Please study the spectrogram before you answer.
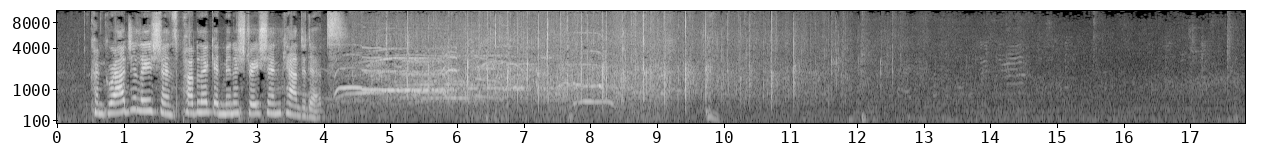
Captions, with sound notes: Congratulations Public Administration candidates. [Applause]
